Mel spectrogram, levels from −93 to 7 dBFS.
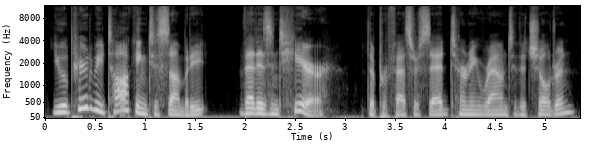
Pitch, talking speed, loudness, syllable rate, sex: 155 Hz, 190 wpm, -19 LUFS, 6.1 syllables/s, male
